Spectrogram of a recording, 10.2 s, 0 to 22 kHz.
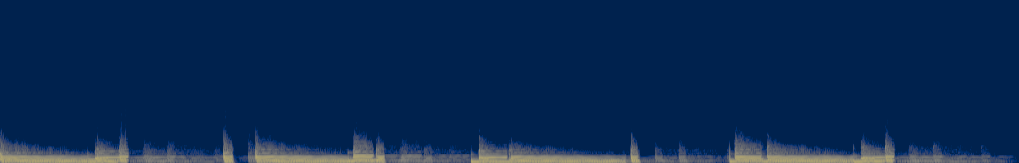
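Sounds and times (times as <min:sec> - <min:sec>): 
electric piano accompaniment in E-flat minor through a little amp: 0:00.0 - 0:10.0.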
